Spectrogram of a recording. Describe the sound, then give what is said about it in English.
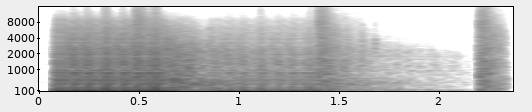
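A rapid burst of gunshots pours out in a loud stream that gradually weakens over about two seconds, then a fresh burst erupts at the very end. “Just shoot already!”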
